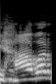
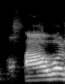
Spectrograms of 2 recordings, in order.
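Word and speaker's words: hour: ये हावर नहीं है। आवर है। इसीलिए यहां क्या प्रयोग हुआ है? एच साइलेंट है। एच का उपयोग हम नहीं कर रहे हैं। एच छोड़ के बोल रहे हैं आवर।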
